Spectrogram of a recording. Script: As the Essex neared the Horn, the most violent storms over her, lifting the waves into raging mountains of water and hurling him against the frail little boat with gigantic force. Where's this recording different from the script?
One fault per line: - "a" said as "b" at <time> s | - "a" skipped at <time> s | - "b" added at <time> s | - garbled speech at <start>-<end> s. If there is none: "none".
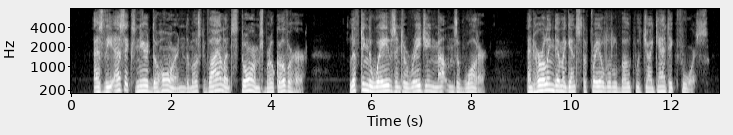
- "broke" added at 3.8 s
- "him" said as "them" at 9.7 s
